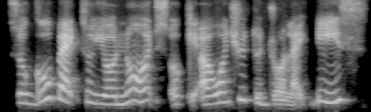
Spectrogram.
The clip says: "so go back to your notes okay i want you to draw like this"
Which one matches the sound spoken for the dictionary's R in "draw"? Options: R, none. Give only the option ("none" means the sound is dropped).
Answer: R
